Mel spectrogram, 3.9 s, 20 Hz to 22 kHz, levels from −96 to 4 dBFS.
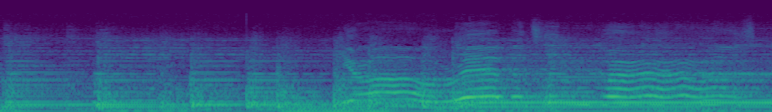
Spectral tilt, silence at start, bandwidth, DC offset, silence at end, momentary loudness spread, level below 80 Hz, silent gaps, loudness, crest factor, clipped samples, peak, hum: -7 dB/octave; 0 s; 10 kHz; under 0.1%; 0 s; 7 LU; -46 dBFS; none; -33 LUFS; 14 dB; under 0.1%; -20 dBFS; none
